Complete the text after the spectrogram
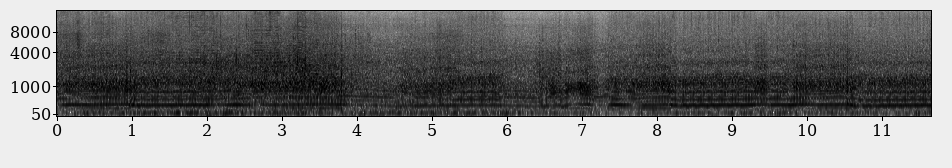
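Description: A rally SUV's engine drops in pitch as gears shift.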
